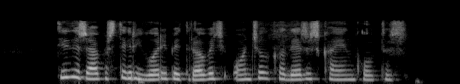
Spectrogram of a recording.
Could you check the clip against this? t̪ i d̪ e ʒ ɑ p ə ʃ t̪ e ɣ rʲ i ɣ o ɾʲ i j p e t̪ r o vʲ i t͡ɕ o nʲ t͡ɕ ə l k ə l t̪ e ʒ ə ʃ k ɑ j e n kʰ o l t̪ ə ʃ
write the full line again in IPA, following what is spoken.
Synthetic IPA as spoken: t̪ i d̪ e ʒ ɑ p ə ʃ t̪ e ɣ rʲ i ɣ o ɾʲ i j p e t̪ r o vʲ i t͡ɕ o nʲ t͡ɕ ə l k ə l d̪ e ʒ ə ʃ k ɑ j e n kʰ o l t̪ ə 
